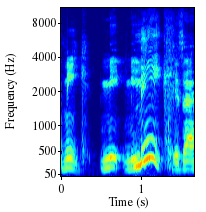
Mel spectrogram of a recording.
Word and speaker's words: Miek: Yeah, I kept wanting to say Mike, but I kept thinking like. Is it Mike? But it is Mike, but it's spelled like Miek. Oh, okay. But yeah, for Meek. It's Meek. Meek.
